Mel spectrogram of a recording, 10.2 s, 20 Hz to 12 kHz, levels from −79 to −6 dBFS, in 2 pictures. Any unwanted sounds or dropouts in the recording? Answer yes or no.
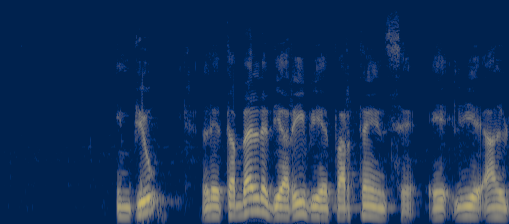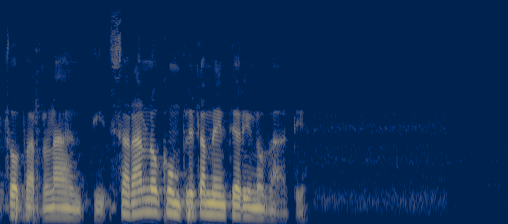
no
